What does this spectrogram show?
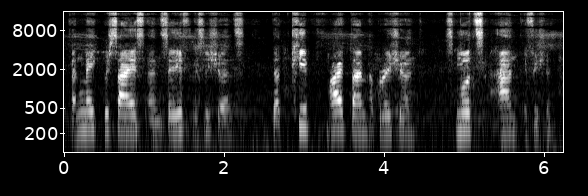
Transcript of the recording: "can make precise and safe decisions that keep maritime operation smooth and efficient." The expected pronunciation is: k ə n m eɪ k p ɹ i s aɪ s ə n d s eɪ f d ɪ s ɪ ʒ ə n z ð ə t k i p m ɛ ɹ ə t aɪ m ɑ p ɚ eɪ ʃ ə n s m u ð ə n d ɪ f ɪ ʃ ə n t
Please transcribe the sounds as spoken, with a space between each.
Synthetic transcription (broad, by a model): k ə n m eɪ k p ɹ i s aɪ s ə n s eɪ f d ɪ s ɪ ʃ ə n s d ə t k i p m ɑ ə t aɪ m ɑ p ɚ eɪ ʃ ə n s m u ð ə n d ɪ f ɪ ʃ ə n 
